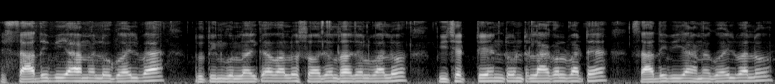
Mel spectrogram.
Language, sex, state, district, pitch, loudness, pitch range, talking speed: Bhojpuri, male, Bihar, Muzaffarpur, 145 Hz, -14 LUFS, 135-150 Hz, 195 wpm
